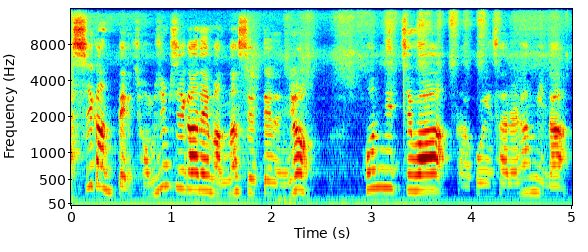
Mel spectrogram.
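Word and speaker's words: こんにちは: 자, 낮 시간대, 점심시간에 만났을 때는요 곤니치와 라고 인사를 합니다. 자, 따라해볼게요. 곤니치와, 곤니치와. 네, 좋습니다. 우리 분명히 이 글자 하라고 배웠는데요. 인사말로 쓰일 때는요 하 발음이 아니라 와라고 발음한다는 거 기억해 주시고요.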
